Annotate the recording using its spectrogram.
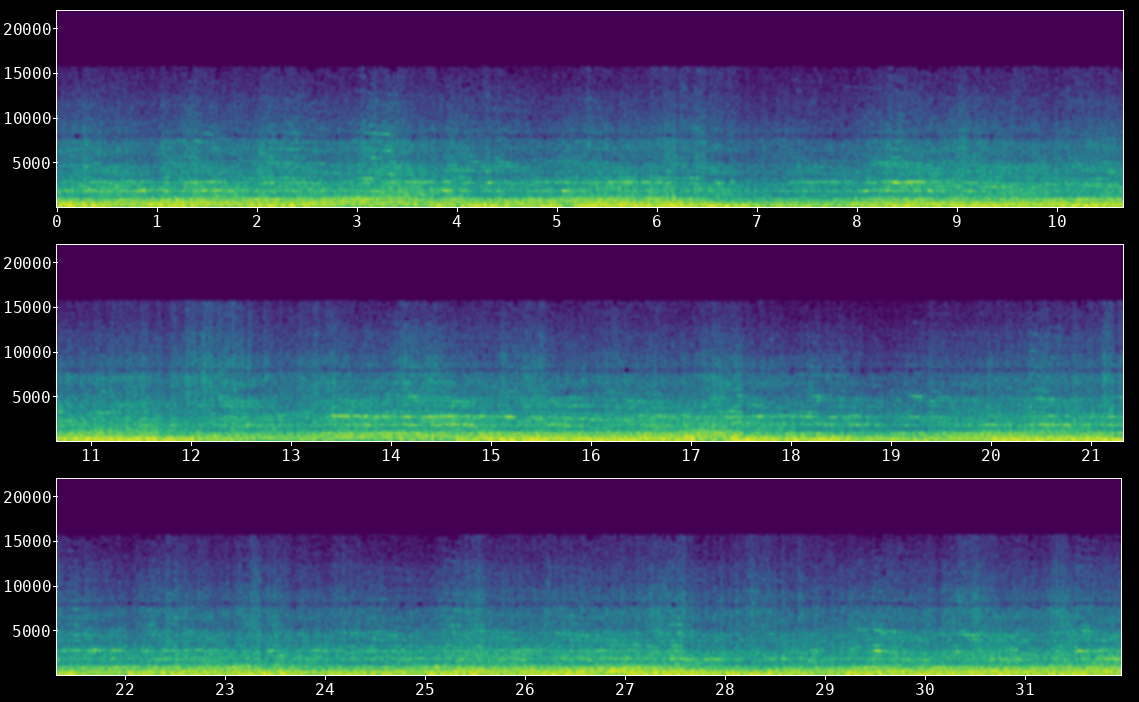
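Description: Freight train tank cars rolling past at speed: a loud, steady rumble of steel wheels on rail, with high ringing tones from the wheels that come and go throughout.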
